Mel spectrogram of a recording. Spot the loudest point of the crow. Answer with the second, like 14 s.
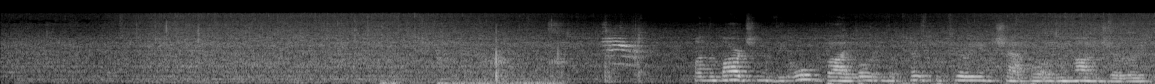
5 s.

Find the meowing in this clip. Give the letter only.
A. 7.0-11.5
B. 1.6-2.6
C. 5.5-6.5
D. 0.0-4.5
C.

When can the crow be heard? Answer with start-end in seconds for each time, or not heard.
3.8-5.7.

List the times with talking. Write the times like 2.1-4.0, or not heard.
7.0-11.5.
